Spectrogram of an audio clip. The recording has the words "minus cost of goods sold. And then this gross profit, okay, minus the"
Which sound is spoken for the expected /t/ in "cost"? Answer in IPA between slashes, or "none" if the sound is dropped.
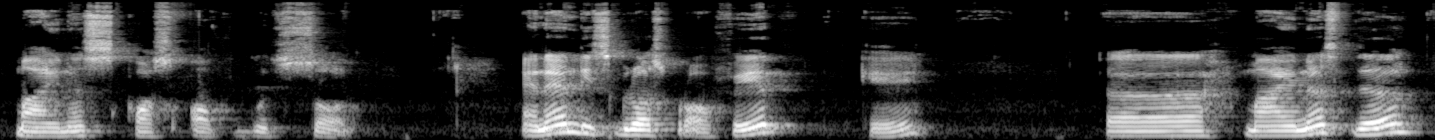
none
